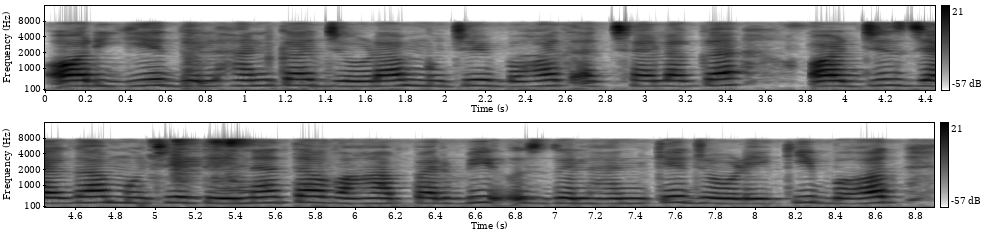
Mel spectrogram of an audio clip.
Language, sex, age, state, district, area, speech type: Urdu, female, 45-60, Uttar Pradesh, Lucknow, rural, spontaneous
